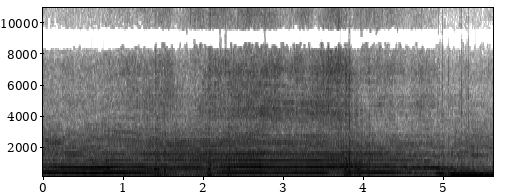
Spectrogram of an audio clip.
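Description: Ford Maverick burnout car's engine held at high revs at a steady pitch while the rear tyres spin in a burnout. About five seconds in the revs drop and the engine sound falls away.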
